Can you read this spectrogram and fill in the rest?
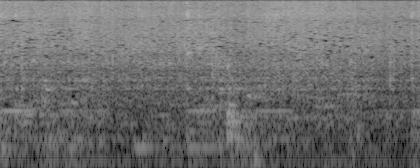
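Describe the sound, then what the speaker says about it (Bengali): Cauliflower florets fry in a pan, giving a steady close sizzle with the soft scrape of occasional stirring, no talk. "ফুলকপিটা খুব ভালো করে ভাজতে হবে।"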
